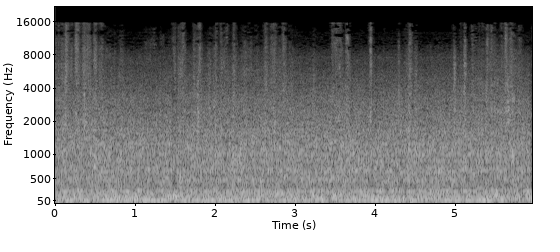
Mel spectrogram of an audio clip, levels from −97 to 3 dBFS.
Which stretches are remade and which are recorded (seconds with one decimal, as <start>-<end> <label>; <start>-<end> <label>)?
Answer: 0.0-3.0 remade; 3.0-5.3 recorded; 5.3-6.0 remade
